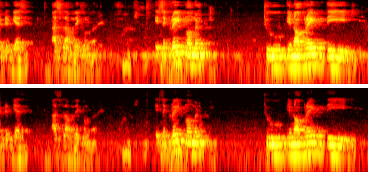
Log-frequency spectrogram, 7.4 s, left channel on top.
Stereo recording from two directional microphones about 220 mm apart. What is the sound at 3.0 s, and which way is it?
Speech, 35° right (ahead or behind).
